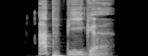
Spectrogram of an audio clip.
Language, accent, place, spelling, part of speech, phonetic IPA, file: German, Germany, Berlin, abbiege, verb, [ˈapˌbiːɡə], De-abbiege.ogg
- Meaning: inflection of abbiegen: 1. first-person singular dependent present 2. first/third-person singular dependent subjunctive I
